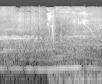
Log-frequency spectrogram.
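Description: Sound effect of a car driving: a steady engine drone with a high, squeal-like whine over it, and a deeper rumble joining about a second in.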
